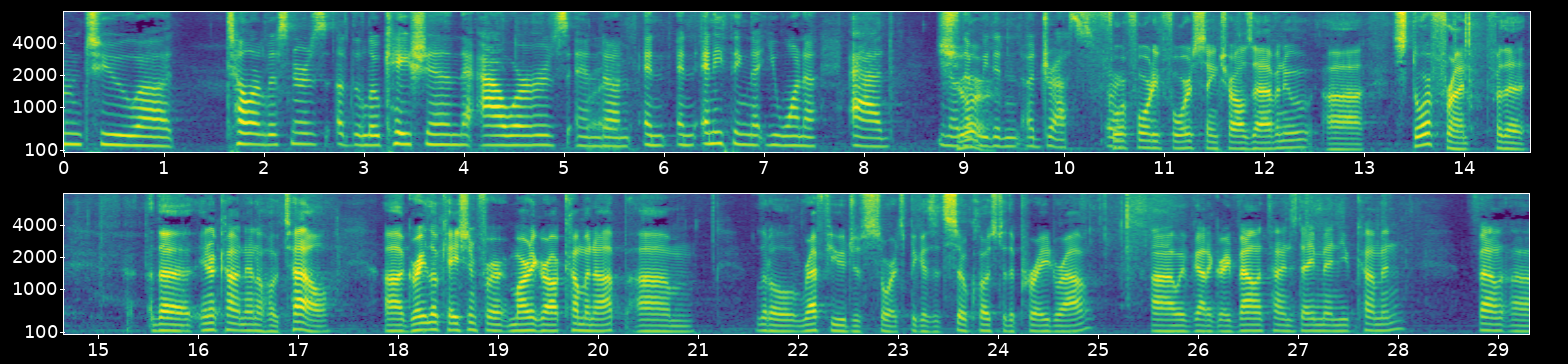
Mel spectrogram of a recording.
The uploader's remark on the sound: This episode of Midnight Menu 1 was recorded at the NOLA Brewing Tap Room.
